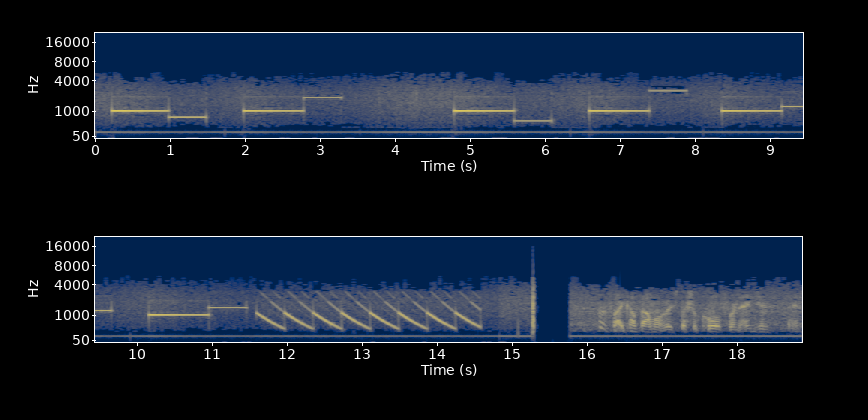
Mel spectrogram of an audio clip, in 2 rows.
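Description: Fire dispatch alert tones over a scanner radio channel: six two-tone sequential pages, each a steady tone near 1 kHz followed by a shorter tone at a different pitch, then about ten quick falling sweeps, alerting fire companies to a special call. A click and a brief dropout follow, then the dispatcher's voice resumes near the end, with a low hum under the channel.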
